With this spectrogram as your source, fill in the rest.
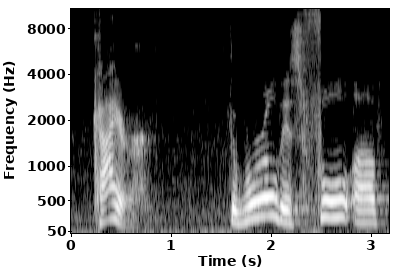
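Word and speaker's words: χείρ: And chirality comes from this Greek word for hand, which must be pronounced something like chir.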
